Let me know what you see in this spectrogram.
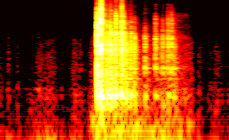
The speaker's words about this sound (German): Aber du streifst ihn nur so. Das heißt, du darfst jetzt nur zwei Würfel werfen.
